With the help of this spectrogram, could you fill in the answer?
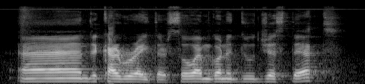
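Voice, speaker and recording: A man talks at a fairly slow pace with music in the background. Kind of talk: casual vlog chat. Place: garage. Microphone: phone near.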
